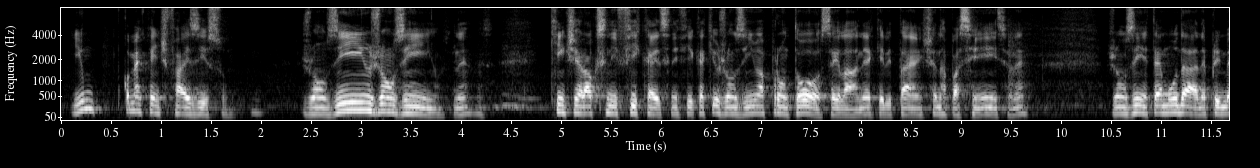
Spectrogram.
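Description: A male priest leads a spoken meditation in a voice of ordinary, middle pitch. His tone is relaxed and conversational, full of little asides and tag questions, as if he is talking things over with his listeners. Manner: opens with slow prayer, then explains in a chatty, conversational way.

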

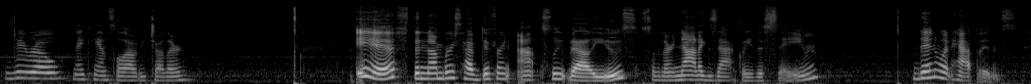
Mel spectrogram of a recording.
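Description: A woman's voice: fairly high pitch, lively intonation, a little slow, a little mellow. A woman teaching a recorded math lesson, explaining step by step, counting aloud and asking the class questions.

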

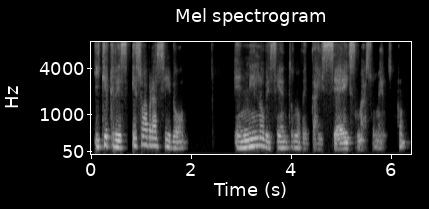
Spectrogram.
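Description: A middle-aged man, a therapist earnestly telling a story from his practice and often pausing to seek agreement. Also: medium pitch, a little mellow, slightly rough. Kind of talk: storytelling talk.

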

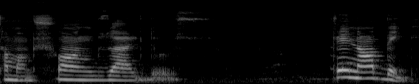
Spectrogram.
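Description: Recording on a tablet, a gaming channel host chats casually with viewers during a let's-play, laughing off her fails and sighing each time she falls again. Her medium-pitched voice is expressive, unhurried, and fairly bright.

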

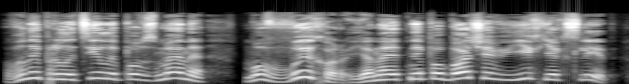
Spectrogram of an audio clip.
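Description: A frightened young soldier who ran from battle, as a male reader puts him on, his voice pitched high and strained as he pleads and cries out. The delivery lurches with animated rises and falls, recorded close and dry. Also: normal speed, no echo. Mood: pleading, terrified. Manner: desperate, begging, crying out. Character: terrified young male army deserter, pleading.

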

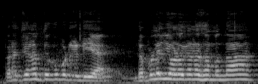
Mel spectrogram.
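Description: A man's voice: high voice, rapid-fire, darkish tone. A man with a Tamil Nadu accent leading an exorcism ritual, questioning the spirit sharply and giving commands, recorded from a distance in an echoey room with faint background noise. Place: temple shrine.

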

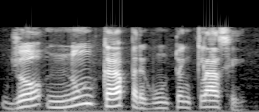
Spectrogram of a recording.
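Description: A man teaching Spanish, reciting verb conjugations in a slow, deliberate drill and stressing each verb form. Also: a little high, animated, sharp tone, no room sound, highs cut off.

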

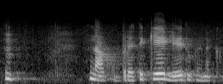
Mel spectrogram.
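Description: ఒక నటి చేసిన నిరాశ చెందిన యువ భార్య. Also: female voice, mid-range voice, moderate pace, close to an everyday voice. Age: young adult. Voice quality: quiet, bitter, resigned. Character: young weary resigned second wife. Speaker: witness in court. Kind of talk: 1970s Telugu film acting. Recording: echoey old film soundtrack with music.

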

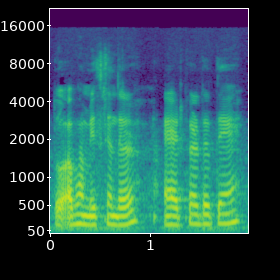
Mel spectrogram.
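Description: Lady doing a cooking tutorial, lowish mellow voice, patient step by step, bit of background hiss. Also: fairly even intonation, brisk. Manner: patient, explains each step, checks in with viewers. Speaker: cooking show host.

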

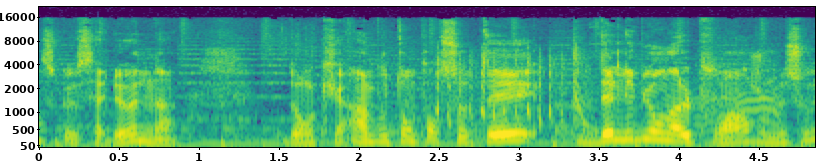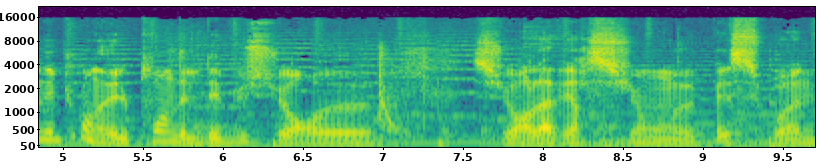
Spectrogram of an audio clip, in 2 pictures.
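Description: Young guy streaming a game, gravelly voice, chats with viewers, lots of uh, music faint behind. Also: medium pitch. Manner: chatty, greets chat viewers, many fillers. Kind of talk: live game stream commentary.

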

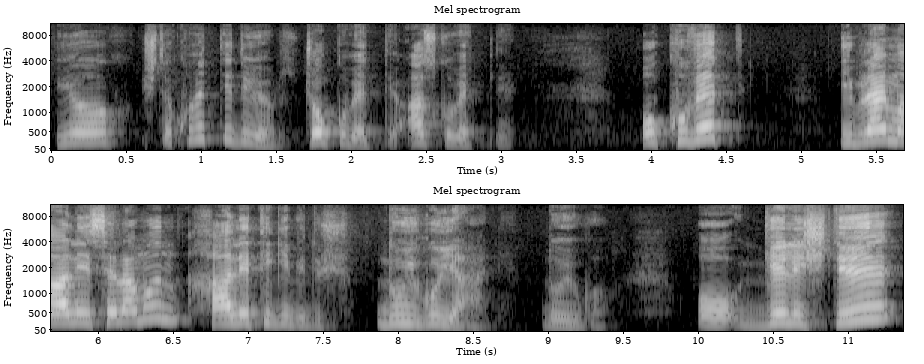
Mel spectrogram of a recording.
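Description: A man giving an informal religious lesson to a group of teenage students. He keeps asking them questions and acts out blows and shouts with sound effects. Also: very high voice, moderate pace. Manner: lively, questioning the students, acting out strikes with sounds. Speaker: religious teacher.

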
